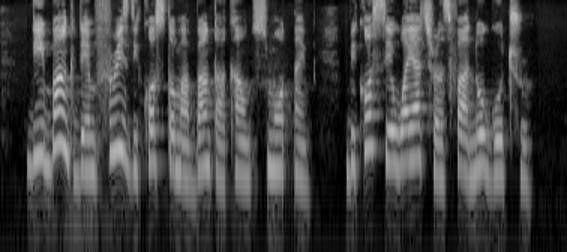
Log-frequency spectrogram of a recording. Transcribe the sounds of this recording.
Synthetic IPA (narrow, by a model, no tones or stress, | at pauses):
dibãŋkdɛ̃mfɹizdikʰɔstɔmabãŋkakʰãʊ̃ntsmɔltãɪ̃m | bikʰɔsːewajatɹãnsfanoɡotʰɹu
